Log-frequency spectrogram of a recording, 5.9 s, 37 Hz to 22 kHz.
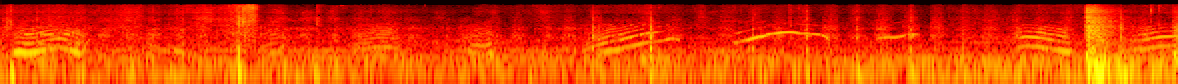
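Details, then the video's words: Day-old Pit Bull puppies from a litter of ten, five males and five females, born 7 December 2014; several thin, rising-and-falling squeaks and whines overlap, with a few sharp knocks and handling noises. "Cachorros PITBULL 1 día de nacidos."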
